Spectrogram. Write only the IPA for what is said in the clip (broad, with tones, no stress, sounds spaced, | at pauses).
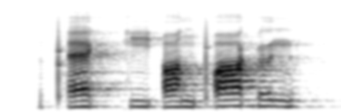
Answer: pʼ æ˩˧˩ kː i˩˧˩ ʔ ɑ˩˧˩ n pʼ ɑː˦˥ ɡ ɽ ɵ˩˧˩ n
